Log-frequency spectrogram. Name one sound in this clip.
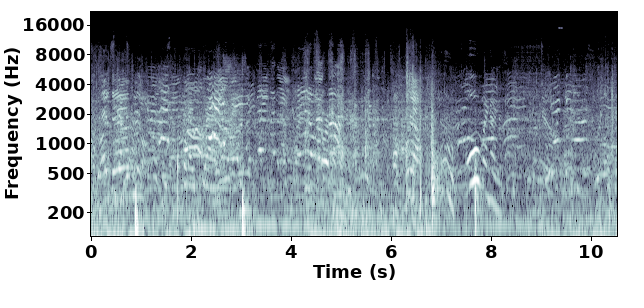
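Children chatter and call out nearby, outdoors.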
